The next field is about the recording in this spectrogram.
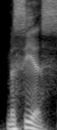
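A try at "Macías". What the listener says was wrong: I think we're missing an emphasis.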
